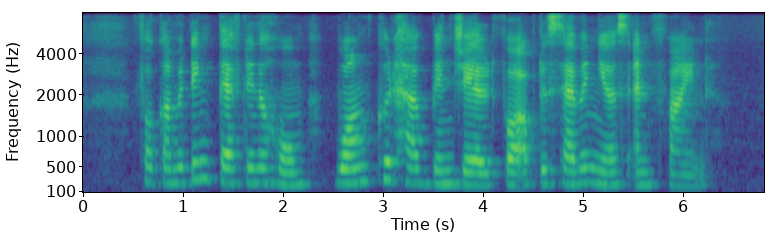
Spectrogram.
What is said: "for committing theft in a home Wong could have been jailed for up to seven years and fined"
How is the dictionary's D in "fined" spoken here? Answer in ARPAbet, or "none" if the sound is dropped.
D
